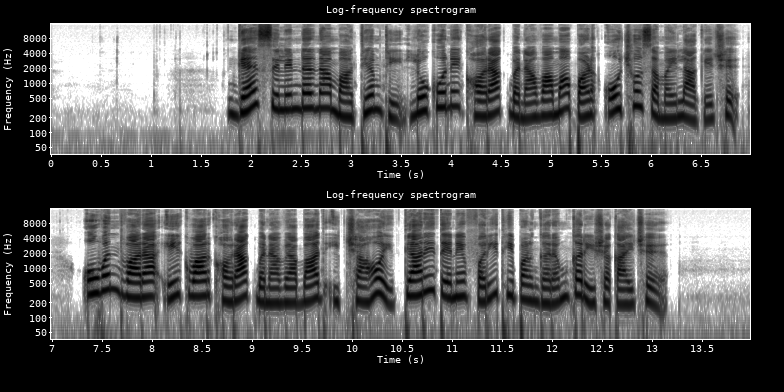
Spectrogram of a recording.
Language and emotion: Gujarati, neutral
